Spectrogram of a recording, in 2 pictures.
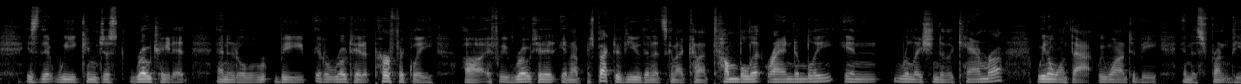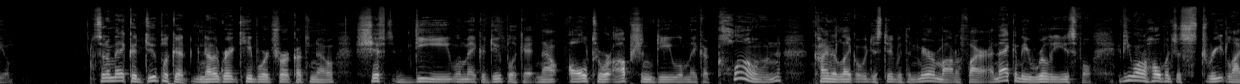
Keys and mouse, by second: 5.1-5.6 middle drag, 10.8 KP_1, 16.5 shift+d.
